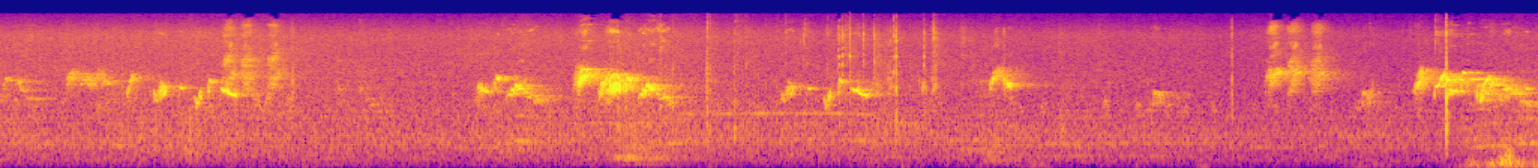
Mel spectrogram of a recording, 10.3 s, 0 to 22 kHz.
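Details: Hòa Bình decoy red-whiskered bulbul at a trapping site, 18 December 2016, in 'ché' song: bright chattering phrases spaced a second or two apart, with a rustle near the end.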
